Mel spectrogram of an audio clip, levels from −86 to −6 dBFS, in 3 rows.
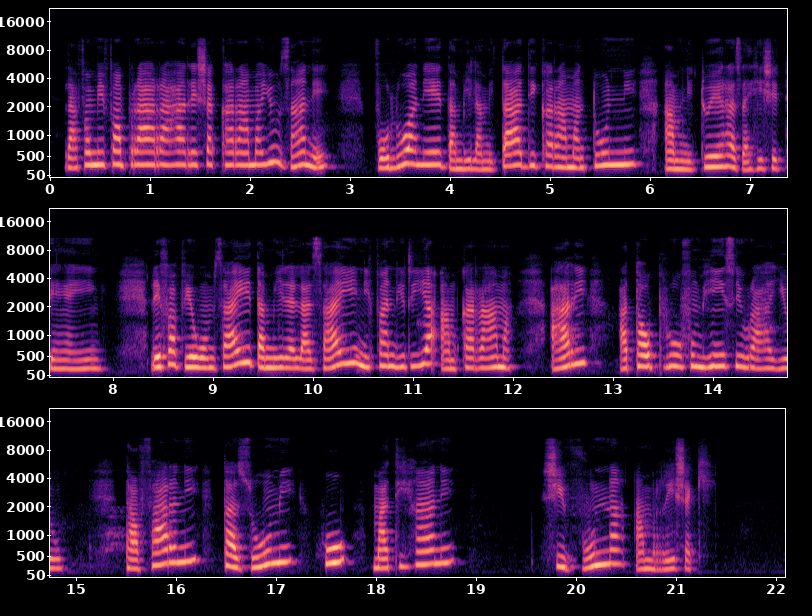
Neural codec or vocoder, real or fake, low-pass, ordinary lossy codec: none; real; 10.8 kHz; none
